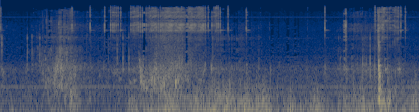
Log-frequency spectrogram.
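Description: Wind buffeting the microphone, strongest about two seconds in, over water slapping a kayak hull, with scattered clicks from a Daiwa Fuego spinning reel being cranked while reeling in a hooked fish.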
